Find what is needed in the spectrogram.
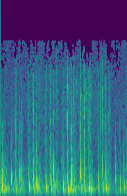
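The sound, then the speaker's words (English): Horse hooves clip-clop in a quick, steady rhythm, fairly loud, with many hoofbeats in rapid succession and no voices, as a deputy rides up on horseback. “Here comes the deputy I pushed from his horse.”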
